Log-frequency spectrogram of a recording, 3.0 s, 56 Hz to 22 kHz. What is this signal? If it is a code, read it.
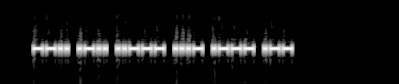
Morse code, heard as a keyed tone, about 49 wpm, 700 Hz. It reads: ZL2VJW
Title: DXCC-100 Call Signs - 6 Characters - Repeated 3x - 50wpm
